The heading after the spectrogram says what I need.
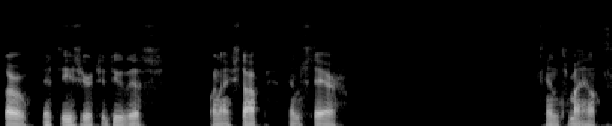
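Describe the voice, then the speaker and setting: Deep-voiced middle-aged man, chatty. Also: little pitch movement, takes it slowly, darkish tone, no echo. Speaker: vlogger. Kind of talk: casual rambling vlog talk to camera. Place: basement at home.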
